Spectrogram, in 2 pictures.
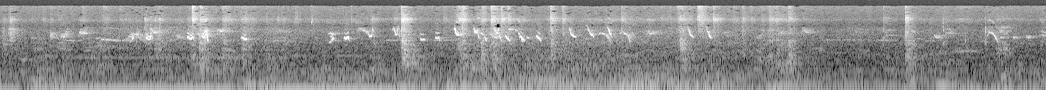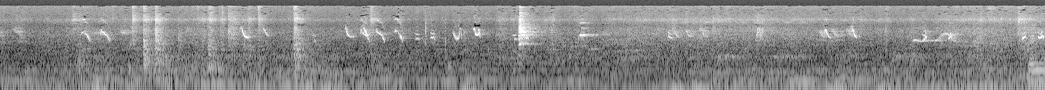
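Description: Half-grown chickens in a cage peeping and chirping with many short, high calls, over a steady low hum that is loudest in the first half. A few sharp knocks sound now and then.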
